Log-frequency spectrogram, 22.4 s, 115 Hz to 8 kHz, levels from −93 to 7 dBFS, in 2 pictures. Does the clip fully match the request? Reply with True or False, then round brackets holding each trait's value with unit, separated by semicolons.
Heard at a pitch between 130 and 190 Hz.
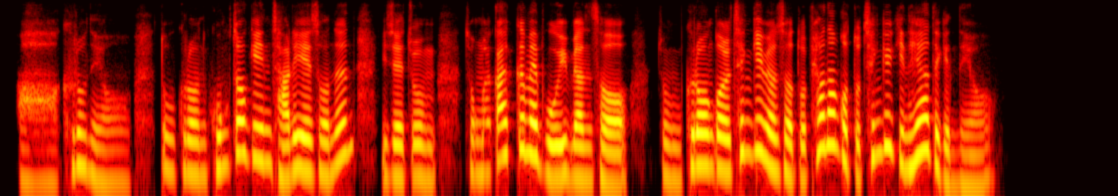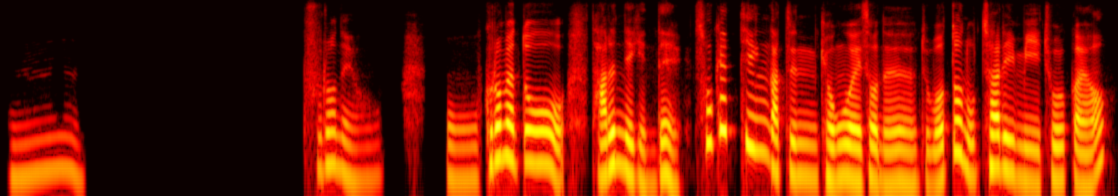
True (185 Hz)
